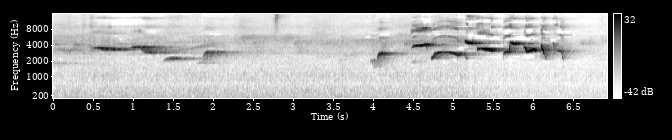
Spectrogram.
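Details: Oriental magpie-robin song intended to get a silent bird singing: a few soft slurred whistles, a pause, then a louder rich burst of varied high, warbled notes, faint hum underneath.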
